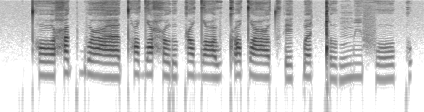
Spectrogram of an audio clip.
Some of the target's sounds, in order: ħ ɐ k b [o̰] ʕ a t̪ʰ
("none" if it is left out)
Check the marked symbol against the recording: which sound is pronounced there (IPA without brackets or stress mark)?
o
